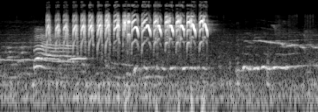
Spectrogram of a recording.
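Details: Crested jay giving a long call as other birds answer: a rapid series of about twenty clipped, bright notes rising into a buzzy rattle over three seconds, followed by a softer drawn-out whistle.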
